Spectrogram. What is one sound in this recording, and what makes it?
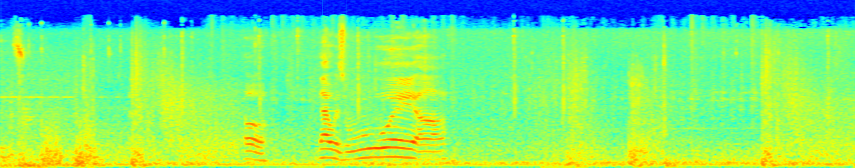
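Heavy naval guns boom and shells burst over open water.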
